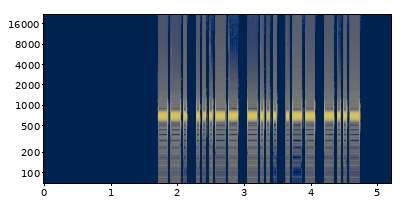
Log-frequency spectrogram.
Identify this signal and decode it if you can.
Morse code, heard as a keyed tone, about 25 wpm, 700 Hz. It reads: G3BWX
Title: DXCC-100 Call Signs - 5 Characters - Repeated 3x - 25wpm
